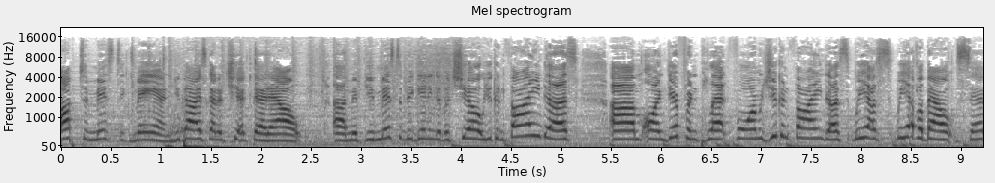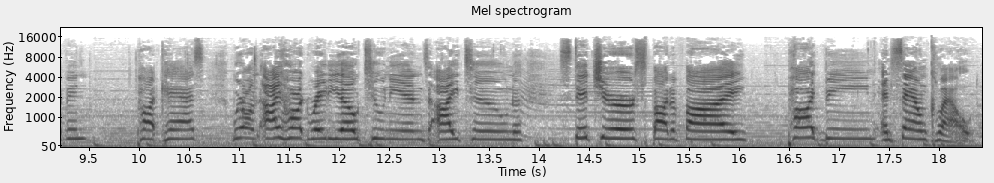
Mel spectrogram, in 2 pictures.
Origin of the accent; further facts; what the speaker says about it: Atlanta, Georgia, United States; I'm from the South. I'm from ATL.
